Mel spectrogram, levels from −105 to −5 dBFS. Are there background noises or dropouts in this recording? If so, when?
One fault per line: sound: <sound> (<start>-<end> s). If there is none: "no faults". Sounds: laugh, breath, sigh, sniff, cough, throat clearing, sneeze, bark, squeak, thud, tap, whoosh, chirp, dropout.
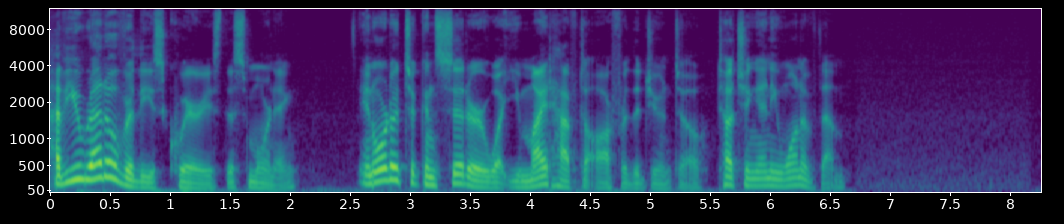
no faults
